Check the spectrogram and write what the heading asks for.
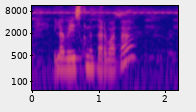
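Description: A steady, high-pitched cricket trill runs throughout, with a voice speaking briefly in the first half. Underneath is the faint sizzle of chicken pakoda frying in hot oil.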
